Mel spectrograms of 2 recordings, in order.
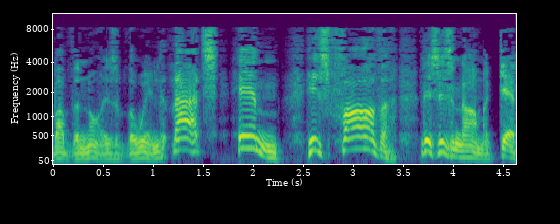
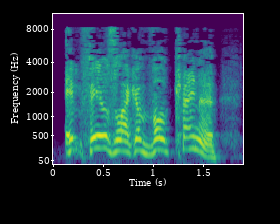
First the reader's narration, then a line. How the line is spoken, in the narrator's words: shouted Newt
